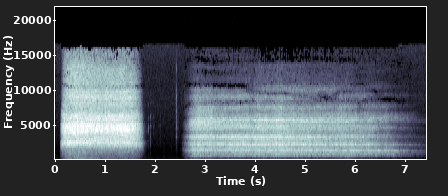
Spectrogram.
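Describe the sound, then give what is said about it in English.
A deep breath drawn in through the nose, then a slow, easy exhale: a loud, airy rush of about two seconds, a short silence, and a longer, softer breathy release that fades gradually over roughly five seconds. No voices. “Inhale for 2 seconds, deep through your nose. Exhale nice and easy for 4 seconds.”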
